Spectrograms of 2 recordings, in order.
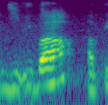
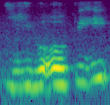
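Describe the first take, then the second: First: The two words are said separately. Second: The two words are joined into one. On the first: The speaker calls it wrong. "എന്ന് വായിക്കേണ്ട ആവശ്യമില്ല" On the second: The speaker calls it right. "എന്ന് വായിച്ചാൽ മതി"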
